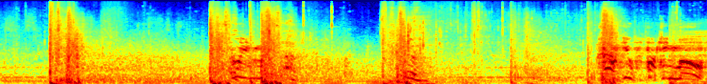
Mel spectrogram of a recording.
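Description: Gunfire in the video game Chernobylite comes as several sharp, fairly loud shots in separate bursts spread over a few seconds, with someone talking excitedly in between.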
